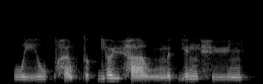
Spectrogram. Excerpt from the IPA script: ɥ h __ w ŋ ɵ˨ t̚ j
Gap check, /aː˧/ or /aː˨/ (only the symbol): aː˨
